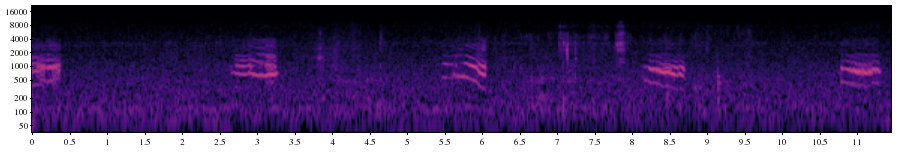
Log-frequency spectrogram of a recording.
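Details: Sleeping pet ferret snoring: short, nasal, whistly squeaks that slide up and down, one with each breath, roughly every two and a half seconds, in a quiet room with faint hiss between them.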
